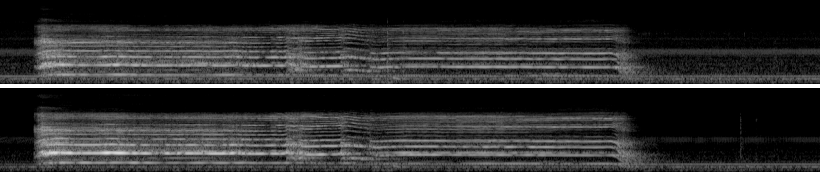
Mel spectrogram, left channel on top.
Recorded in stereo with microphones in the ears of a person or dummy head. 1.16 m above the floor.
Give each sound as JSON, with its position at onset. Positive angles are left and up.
{"t": 0.3, "sound": "a scream", "side_deg": -5, "distance_m": 0.7}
